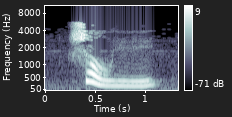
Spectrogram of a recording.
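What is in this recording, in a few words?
"授予", Mandarin Chinese; chinese-flashcards; hsk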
